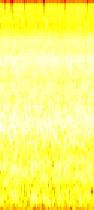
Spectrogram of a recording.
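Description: Steady, close rushing of creek water at Bertsch Creek near Walnutport, Pennsylvania, a dense continuous broadband wash with no pauses and no voices.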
